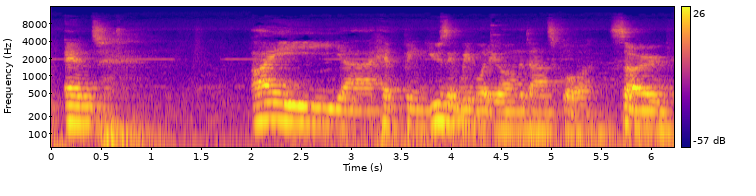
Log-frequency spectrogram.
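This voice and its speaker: Amid noticeable background noise and audible room echo, a man with a New Zealand accent speaks with ordinary pitch variation. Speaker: software developer and electronic musician. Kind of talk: conference talk with live demo. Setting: meetup stage with audience. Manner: casual, hesitant with fillers.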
